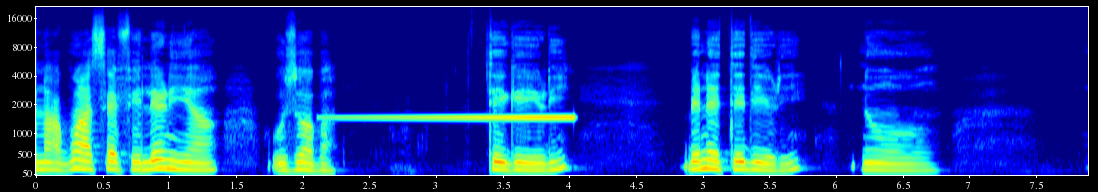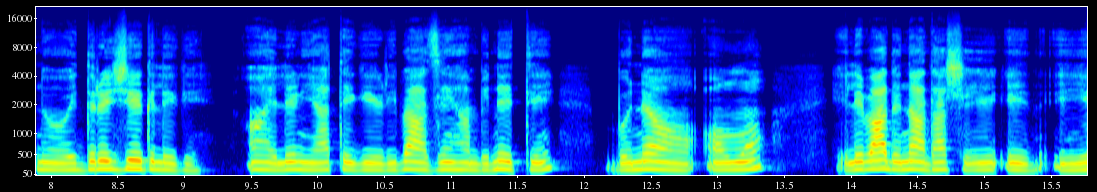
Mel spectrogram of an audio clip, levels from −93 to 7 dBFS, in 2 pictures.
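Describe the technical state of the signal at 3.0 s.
At 3.0 s the signal is in the middle of a loudspeaker feedback squeal running from 2.11 to 4.07 s. The microphone is picking up the loudspeaker it drives, and at 1.5 kHz the loop gain exceeds unity, so that tone reinforces itself on every pass. It swells over about one and a half seconds into a steady whistle that reaches roughly the level of the speech.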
